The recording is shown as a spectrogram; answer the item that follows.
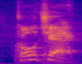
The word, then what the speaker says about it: Kolchak: We had Kolchak. Is that how you pronounce yes, it? Kolchak, Okay.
